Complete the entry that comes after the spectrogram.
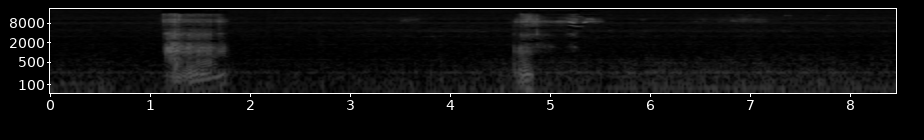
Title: Cutest snore ever 🐶💤 | #animalvideos #trending #funnyanimals #viral #shorts #cuteanimals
